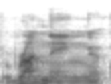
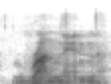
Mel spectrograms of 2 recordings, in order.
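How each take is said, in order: First: It ends in ng plus a g sound. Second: It ends in a plain n sound. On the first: "we add a g" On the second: "a lazier option where we simply say n instead of ng"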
